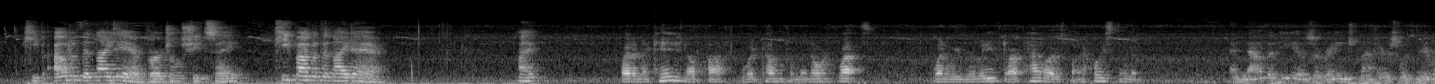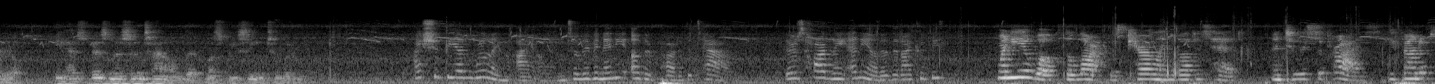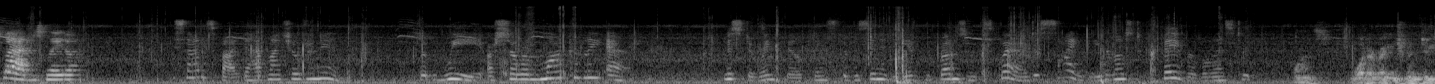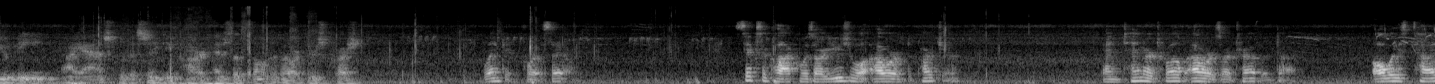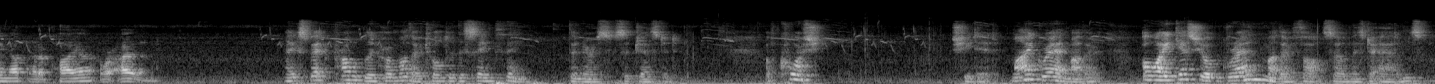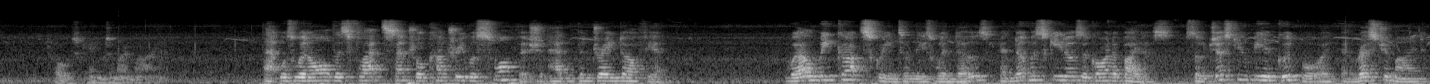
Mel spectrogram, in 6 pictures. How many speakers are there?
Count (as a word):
five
